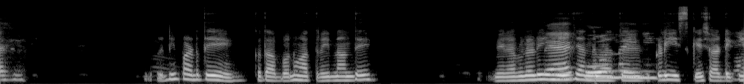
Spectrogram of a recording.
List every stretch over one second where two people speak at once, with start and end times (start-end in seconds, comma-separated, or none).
5.0-6.5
